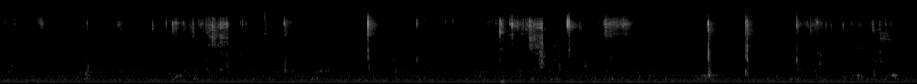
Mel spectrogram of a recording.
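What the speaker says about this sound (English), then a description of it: "So I'm just gonna peel the backing off of" Backing being peeled off double-sided tape for card making: a series of quiet, crisp crackling and tearing bursts that come in irregular clusters, close by and alone, with no talking.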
